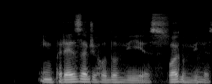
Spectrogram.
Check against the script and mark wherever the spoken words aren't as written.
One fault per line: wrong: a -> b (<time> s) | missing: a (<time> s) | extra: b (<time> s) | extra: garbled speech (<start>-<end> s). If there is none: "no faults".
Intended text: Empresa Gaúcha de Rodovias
missing: Gaúcha (0.9 s)
extra: garbled speech (1.7-2.1 s)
